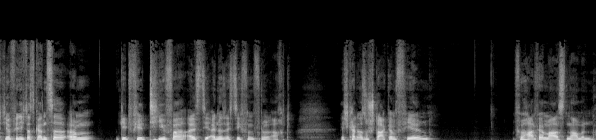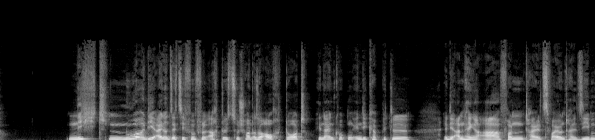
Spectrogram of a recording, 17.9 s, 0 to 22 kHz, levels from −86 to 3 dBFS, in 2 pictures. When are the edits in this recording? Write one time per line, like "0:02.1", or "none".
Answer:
none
